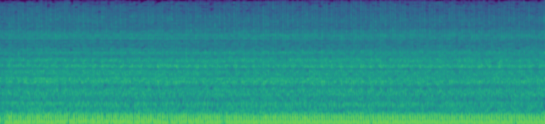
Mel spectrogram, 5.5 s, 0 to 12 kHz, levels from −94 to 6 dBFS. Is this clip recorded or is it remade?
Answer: remade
